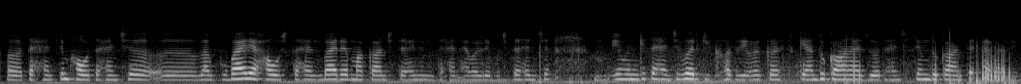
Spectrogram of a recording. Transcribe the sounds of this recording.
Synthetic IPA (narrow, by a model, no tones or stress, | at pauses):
t̪ɐhent̪imɦɐwst̪ɐɦɐnt͡ʃʰilɐɡ̚bɐɡʋaːɾʲjaɦɐwst̪ɐɦɐnʋaːɾʲamɐkaːnt͡ʃʰi̥t̪ɐɦɐnimt̪ɐɦɐnɐʋɐlibut͡ʃʰi̥t̪ɐɦɐnt͡ʃʰiiʋɐnkit̪ɐɦent͡ʃʰiʋɐɾkikʰɐt̪ɾiɡɐɾkɐnskʲãːd̪ukaːnaːjzuːt̪ɐɦent͡ʃʰi̥t̪imd̪ukaːnt̪ʰiʔɛ̰ʋɐ̰lːḭb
